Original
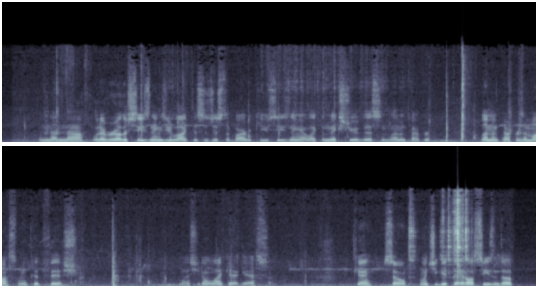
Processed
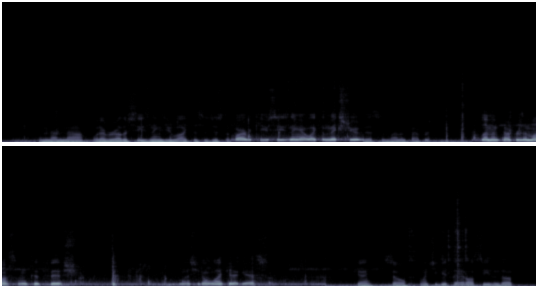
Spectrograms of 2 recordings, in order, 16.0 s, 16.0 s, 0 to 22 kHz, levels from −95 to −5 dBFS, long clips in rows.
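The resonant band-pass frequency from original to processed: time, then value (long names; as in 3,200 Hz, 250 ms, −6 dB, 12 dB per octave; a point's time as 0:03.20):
resonant band-pass, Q 6.7
130 Hz
from 0:03.44 430 Hz
from 0:05.43 110 Hz
from 0:07.05 340 Hz
from 0:12.87 110 Hz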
